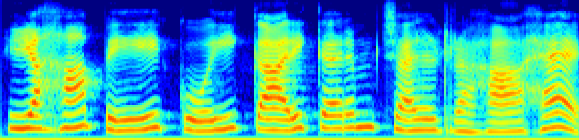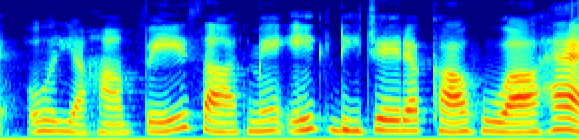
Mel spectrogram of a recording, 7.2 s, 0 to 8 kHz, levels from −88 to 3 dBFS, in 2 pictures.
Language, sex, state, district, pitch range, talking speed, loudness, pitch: Hindi, female, Haryana, Charkhi Dadri, 205-260 Hz, 140 wpm, -19 LUFS, 225 Hz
